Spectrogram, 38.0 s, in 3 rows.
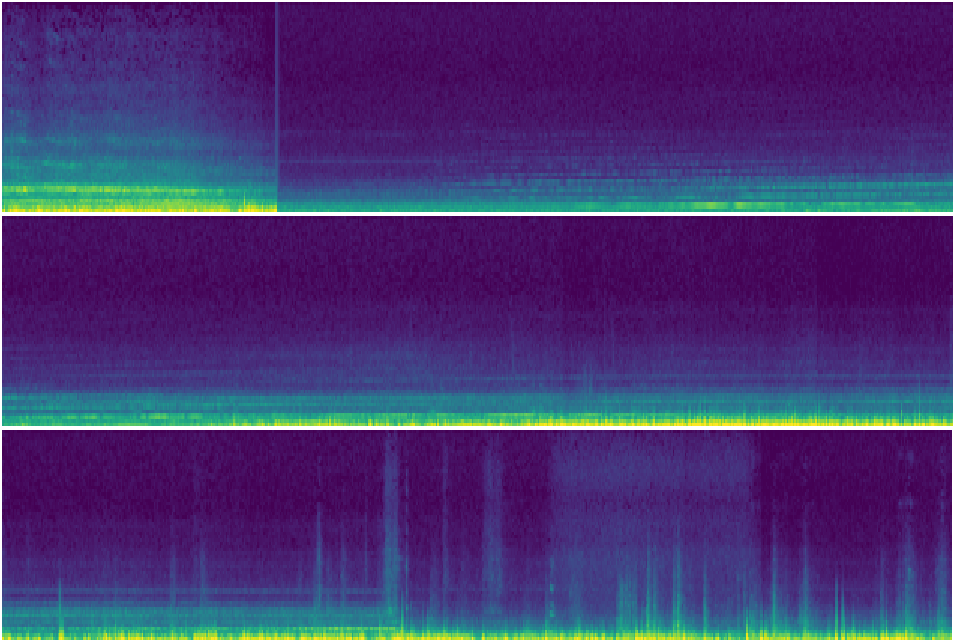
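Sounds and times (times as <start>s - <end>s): wheels rumbling on rails: 0.0s - 3.7s, 5.6s - 38.0s
traction motor whine: 11.7s - 30.8s
wheels clacking over rail joints: 32.6s - 36.3s.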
